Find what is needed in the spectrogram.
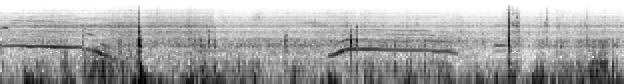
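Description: River water rushing and gurgling around an inflatable raft, with sharp knocks of paddles. A person's voice holds two long notes over it: the first slides down about a second in, the second runs from a little past three seconds to about four and a half.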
